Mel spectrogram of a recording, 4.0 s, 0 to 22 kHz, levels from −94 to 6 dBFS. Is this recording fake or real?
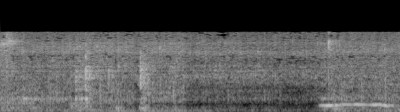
real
